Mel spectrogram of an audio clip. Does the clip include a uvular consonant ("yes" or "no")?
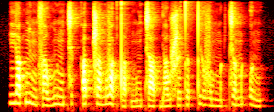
no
